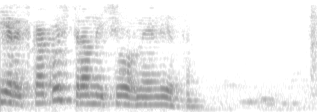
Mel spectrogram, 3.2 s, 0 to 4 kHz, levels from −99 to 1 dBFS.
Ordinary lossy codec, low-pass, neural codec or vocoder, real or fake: AAC, 16 kbps; 3.6 kHz; none; real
